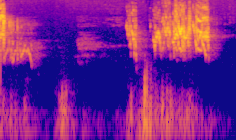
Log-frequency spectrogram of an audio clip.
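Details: Happy budgerigar giving short scratchy chirps followed by a longer buzzy, warbling chatter, over low rumbling background noise.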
